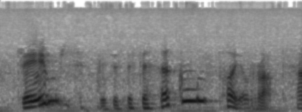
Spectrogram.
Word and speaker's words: Hercule Poirot: Hercule Poirot. How do you do, sir? Mr. Poirot is our new neighbor. If I may be permitted the one slight correction, my name is Hercule Poirot.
